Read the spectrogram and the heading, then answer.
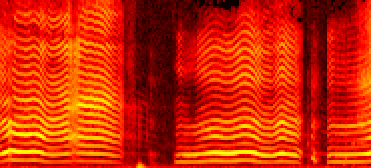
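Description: A baby cries in loud, high, wavering wails, with short gasping breaths between them. Three bouts are heard, the last cut short.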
